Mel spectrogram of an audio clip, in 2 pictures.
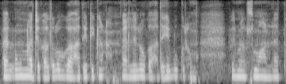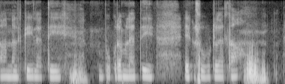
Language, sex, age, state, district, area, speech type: Dogri, female, 30-45, Jammu and Kashmir, Samba, urban, spontaneous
